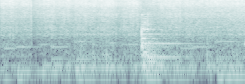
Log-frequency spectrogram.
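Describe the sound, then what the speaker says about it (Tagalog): Chicken fillet with garlic and ginger sizzles and crackles in a hot pan as it is stir-fried, with a brief scrape of stirring partway through and no voices. "Tapos, yan, stir fry hanggang mag-brown color yung ating chicken fillet."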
